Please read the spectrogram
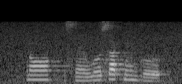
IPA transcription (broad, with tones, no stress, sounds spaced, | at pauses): ɾ ɔ̃˧ | s ɛ̃˨ w o˨˦ s a˦ k͡p ũ˧ ɡ o˨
